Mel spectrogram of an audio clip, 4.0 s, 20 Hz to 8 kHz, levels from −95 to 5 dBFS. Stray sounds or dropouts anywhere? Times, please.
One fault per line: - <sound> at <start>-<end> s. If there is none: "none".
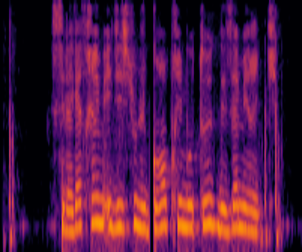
- dropout at 2.0-2.0 s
